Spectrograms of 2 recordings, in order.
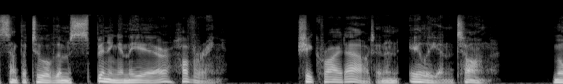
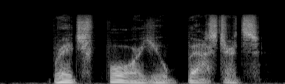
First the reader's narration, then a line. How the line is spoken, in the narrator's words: Moash growled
